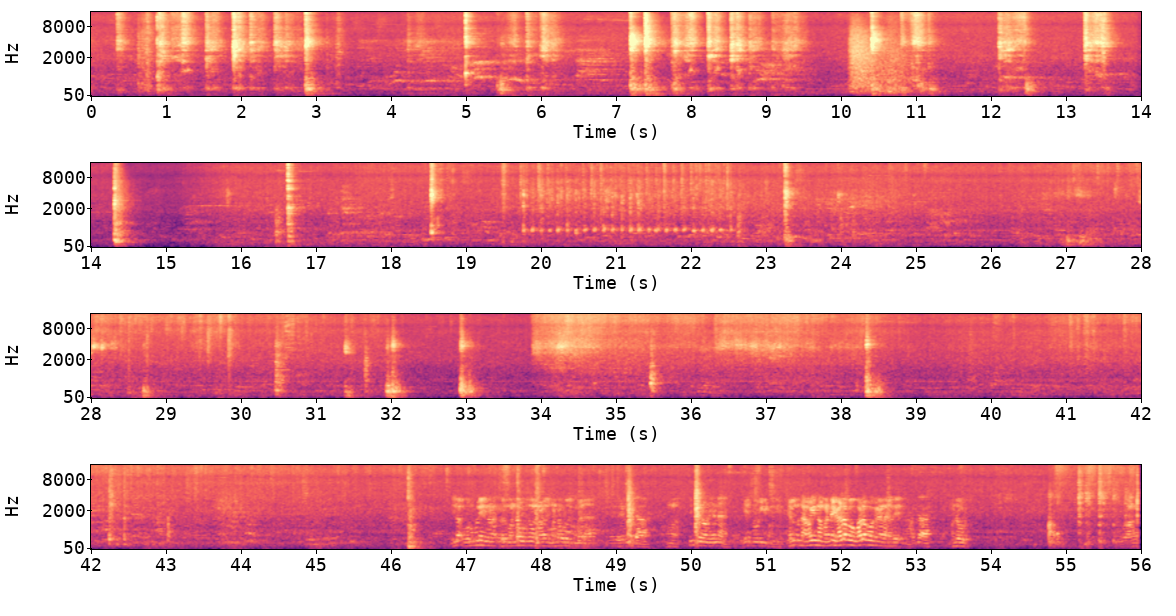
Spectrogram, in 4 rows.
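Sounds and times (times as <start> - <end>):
food sizzling in a pan: 0.1 - 3.4, 4.2 - 14.1, 17.6 - 52.3, 53.8 - 56.0
cookware knocking and scraping: 10.2 - 11.4.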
